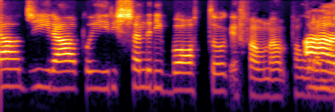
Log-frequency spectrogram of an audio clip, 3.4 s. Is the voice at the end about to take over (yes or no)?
yes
